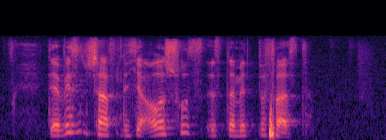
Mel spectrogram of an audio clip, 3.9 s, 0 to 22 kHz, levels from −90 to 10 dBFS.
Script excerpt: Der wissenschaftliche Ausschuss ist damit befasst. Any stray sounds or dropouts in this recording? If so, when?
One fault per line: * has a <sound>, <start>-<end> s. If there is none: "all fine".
all fine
